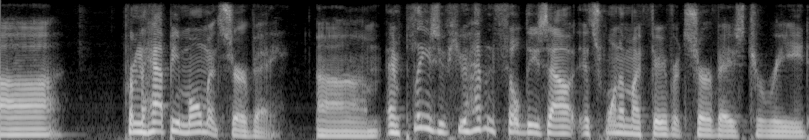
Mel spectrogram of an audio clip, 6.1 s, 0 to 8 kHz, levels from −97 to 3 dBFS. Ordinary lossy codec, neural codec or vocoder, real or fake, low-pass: Opus, 64 kbps; none; real; 7.2 kHz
